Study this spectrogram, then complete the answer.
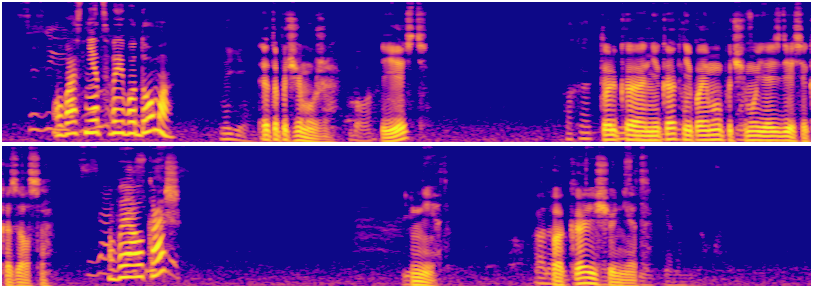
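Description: A young boy speaks quietly, close by.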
